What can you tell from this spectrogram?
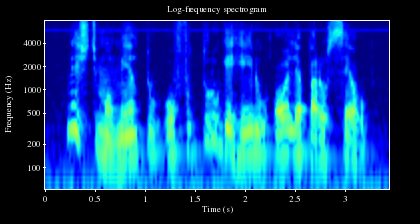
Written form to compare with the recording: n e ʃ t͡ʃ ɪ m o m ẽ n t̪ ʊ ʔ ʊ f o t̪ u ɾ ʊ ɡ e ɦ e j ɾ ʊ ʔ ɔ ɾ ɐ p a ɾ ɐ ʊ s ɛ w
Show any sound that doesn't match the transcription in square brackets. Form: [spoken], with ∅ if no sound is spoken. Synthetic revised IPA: n e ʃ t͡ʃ ɪ m o m ẽ n t̪ ʊ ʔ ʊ f [u] t̪ u ɾ ʊ ɡ e ɦ e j ɾ ʊ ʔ ɔ [ʎ] ɐ p a ɾ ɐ ʊ s ɛ w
